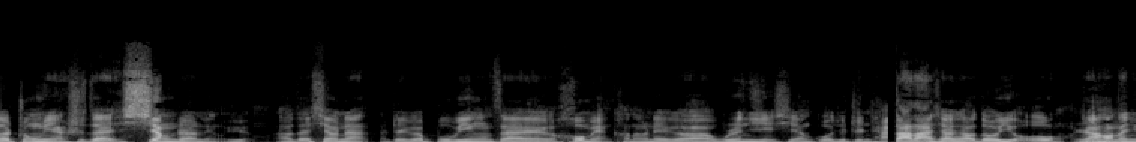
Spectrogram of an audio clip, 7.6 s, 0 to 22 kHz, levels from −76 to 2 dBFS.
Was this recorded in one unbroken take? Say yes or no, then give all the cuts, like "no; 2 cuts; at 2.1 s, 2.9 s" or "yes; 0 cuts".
no; 1 cut; at 5.9 s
